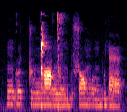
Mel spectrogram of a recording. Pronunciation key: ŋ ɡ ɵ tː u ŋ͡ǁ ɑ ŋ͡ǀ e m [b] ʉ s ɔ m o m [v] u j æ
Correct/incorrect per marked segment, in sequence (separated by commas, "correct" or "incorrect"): correct, incorrect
